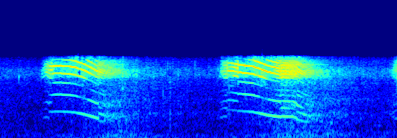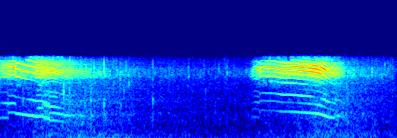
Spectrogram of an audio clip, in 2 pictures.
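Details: Sitka black-tailed deer fawn calling for its mother close to a trail camera microphone: four loud, nasal bleats at roughly two-second intervals, each a harmonic-rich cry sliding downward and lasting under a second.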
